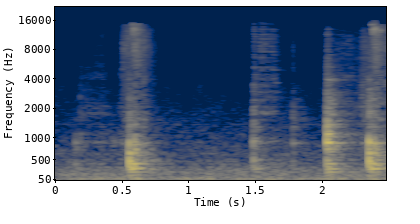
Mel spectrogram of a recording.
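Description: Chef's knife chopping cucumber on a wooden cutting board: two sharp knocks of the blade through the cucumber onto the board, about a second apart, with a faint third stroke near the end.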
